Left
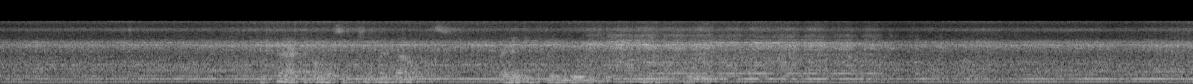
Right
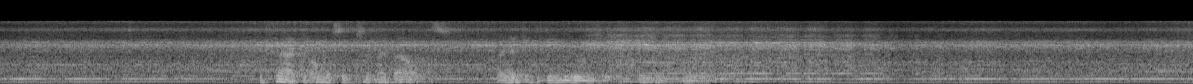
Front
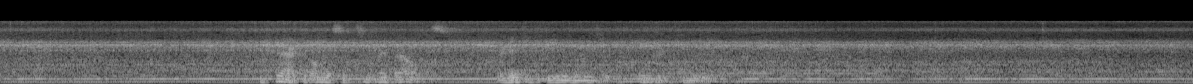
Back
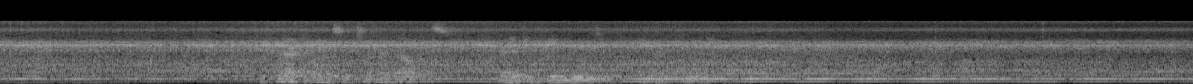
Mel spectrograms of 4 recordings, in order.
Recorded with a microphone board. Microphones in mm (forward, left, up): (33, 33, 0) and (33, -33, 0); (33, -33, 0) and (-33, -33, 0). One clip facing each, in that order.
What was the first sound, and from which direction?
A man speaking, 65° right.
